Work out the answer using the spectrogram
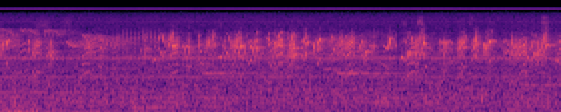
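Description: Small songbirds singing, a dense run of quick high chirps and trills from several birds at once.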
